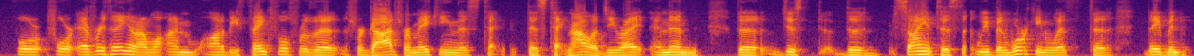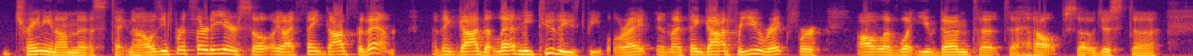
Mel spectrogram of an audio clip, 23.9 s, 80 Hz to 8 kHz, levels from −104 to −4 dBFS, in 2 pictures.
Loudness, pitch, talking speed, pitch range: -13 LUFS, 145 Hz, 200 wpm, 135-160 Hz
